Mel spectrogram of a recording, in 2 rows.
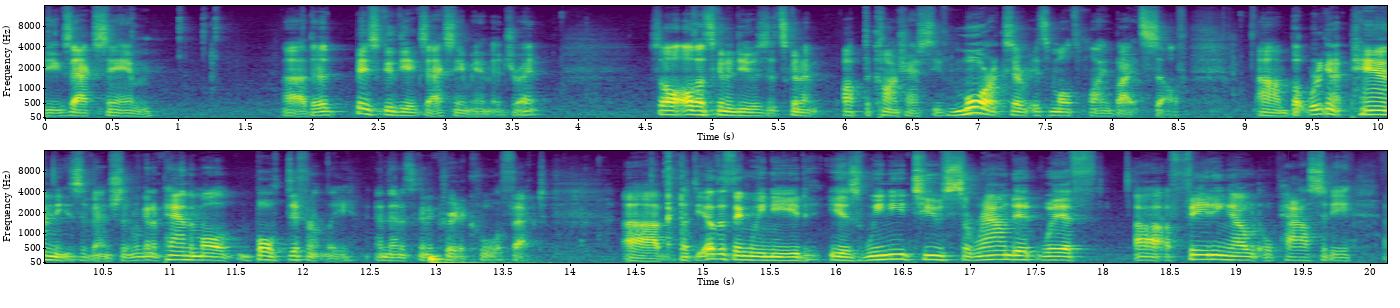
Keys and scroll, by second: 14.6 space.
